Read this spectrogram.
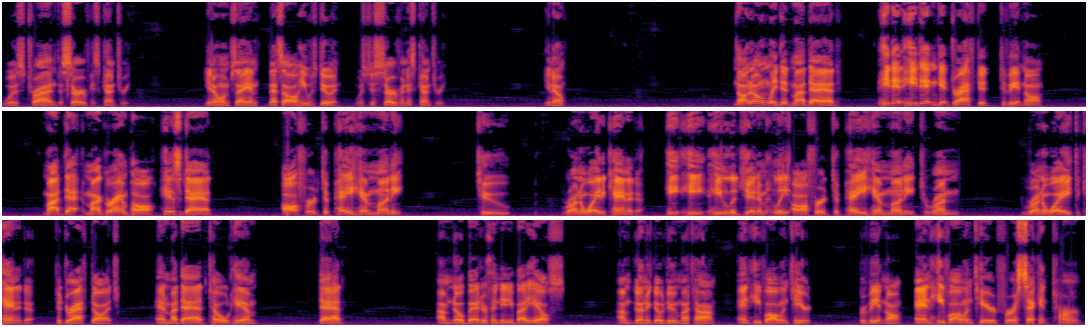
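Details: Adult man with a childhood speech impediment, treated with speech classes in kindergarten and first grade, who says it is milder now but audible when he talks a lot: stuttering.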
